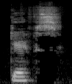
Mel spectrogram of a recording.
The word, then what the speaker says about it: GIF: put up these two gifts if you pronounce it jeff wrong surely it's gif um we've got this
